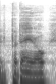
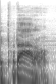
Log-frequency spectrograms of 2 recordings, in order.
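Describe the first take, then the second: First: Potato as puh-TAY-toh; long AY in the middle of potato. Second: Potato as puh-TAH-toh; broad AH in the middle of potato. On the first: Teacher joking about pronunciations, potato said puh-TAY-toh. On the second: Teacher joking about pronunciations, potato said puh-TAH-toh. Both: Shown as a demonstration. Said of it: "and some say potato".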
